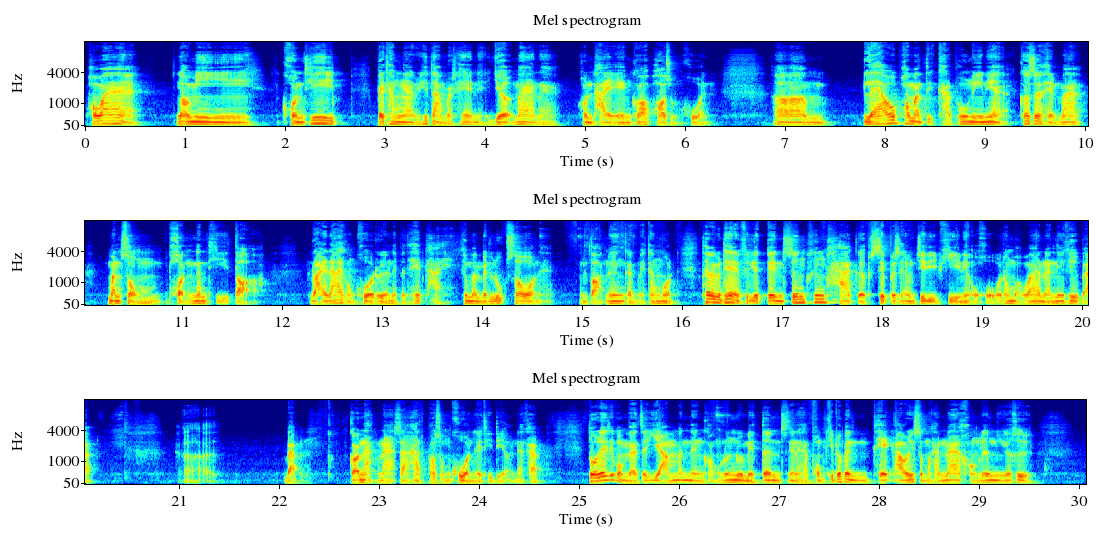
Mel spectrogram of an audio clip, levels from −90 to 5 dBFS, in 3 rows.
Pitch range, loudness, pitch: 75-100 Hz, -17 LUFS, 85 Hz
